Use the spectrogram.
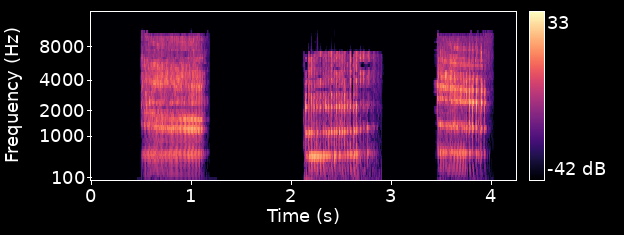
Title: Burping Burp - Sound Effect [HD]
